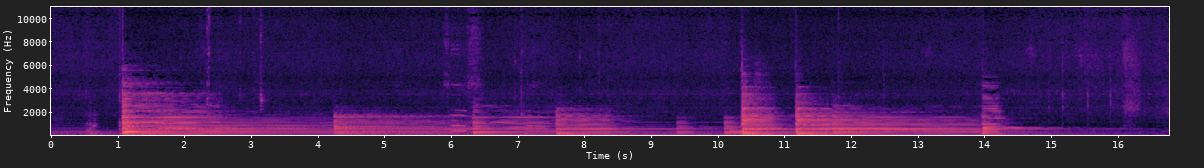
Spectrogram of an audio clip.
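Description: Upright piano keys stamped on by a baby's feet: about eight random clusters of low and middle notes, each struck suddenly and left ringing as it fades. The loudest come about a second in and again just past the middle.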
